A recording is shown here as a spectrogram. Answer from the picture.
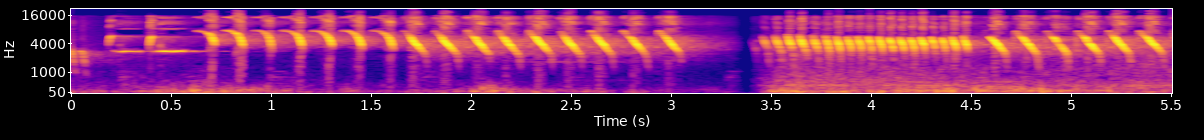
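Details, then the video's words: Canary singing rapid, high trills of repeated sweeping notes, then a brief pause and a faster, denser buzzing roll of notes. "CANARY SINGING"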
